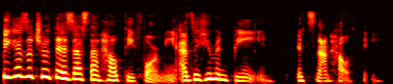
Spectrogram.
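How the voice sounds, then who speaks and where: A woman's voice: medium pitch, sing-song, fairly quick, a little mellow, dry recording, clean studio sound. A woman hosting a podcast in a frank, informal, unscripted way, repeating phrases for emphasis. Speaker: podcast host. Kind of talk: candid, unscripted podcast conversation.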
